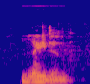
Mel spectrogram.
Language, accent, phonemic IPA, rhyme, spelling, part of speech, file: English, Southern England, /ˈleɪdən/, -eɪdən, laden, adjective / verb, LL-Q1860 (eng)-laden.wav
- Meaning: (adjective) 1. Weighed down with a load, burdened 2. Heavy 3. Oppressed 4. In the form of an adsorbate or adduct; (verb) 1. past participle of lade 2. To load or charge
